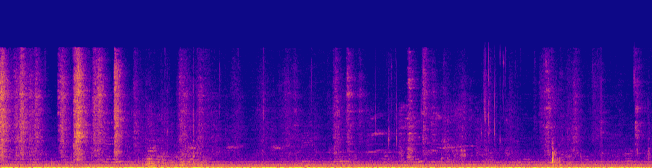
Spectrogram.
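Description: A plastic spoon stirring thick, chunky sauce in a cast-iron skillet: wet squelching with a few short scrapes and knocks of the spoon against the pan, over a steady low hum.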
